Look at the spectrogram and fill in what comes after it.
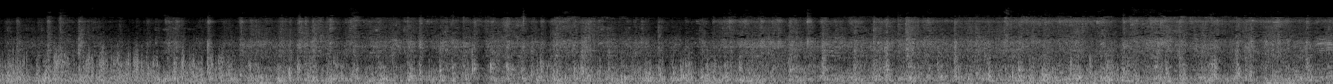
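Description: A passenger train running, heard from an open door of the coach: a steady rumble from the wheels with a clickety-clack as they cross rail joints.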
